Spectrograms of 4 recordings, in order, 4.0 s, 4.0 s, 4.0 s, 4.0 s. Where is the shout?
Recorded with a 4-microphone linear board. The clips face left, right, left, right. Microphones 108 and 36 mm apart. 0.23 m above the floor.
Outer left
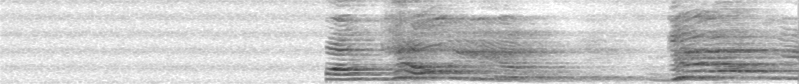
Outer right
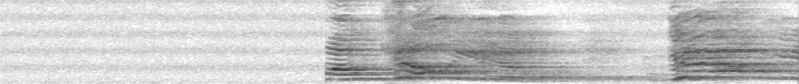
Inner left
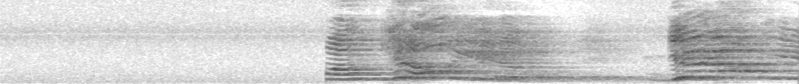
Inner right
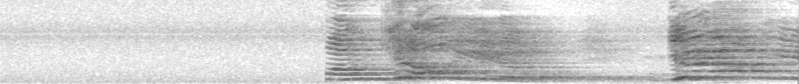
20° left (ahead or behind), 3 m; by 4.0 s 10° left (ahead or behind), 4 m.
